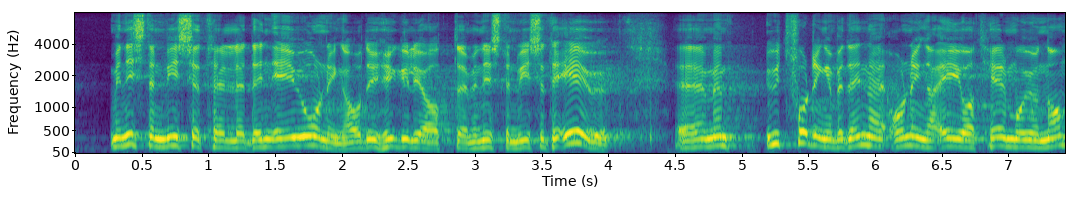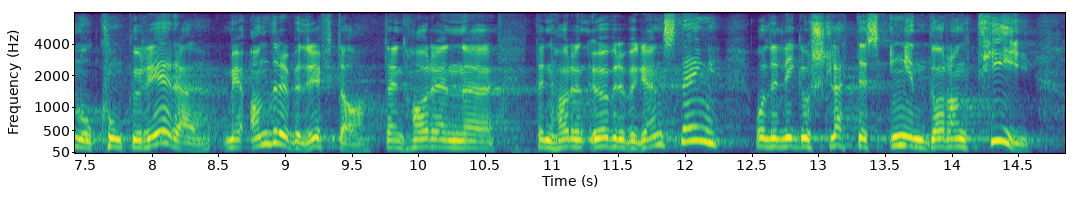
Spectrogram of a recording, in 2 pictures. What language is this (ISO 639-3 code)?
nor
